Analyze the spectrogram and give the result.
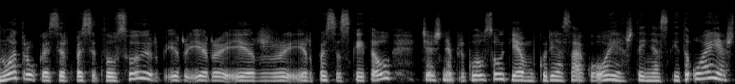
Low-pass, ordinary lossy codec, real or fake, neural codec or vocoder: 14.4 kHz; MP3, 64 kbps; real; none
